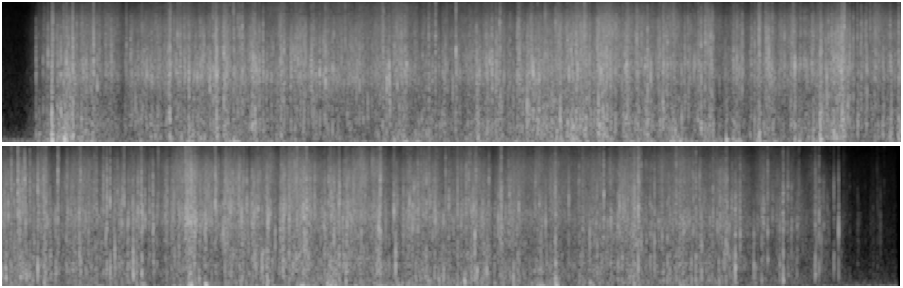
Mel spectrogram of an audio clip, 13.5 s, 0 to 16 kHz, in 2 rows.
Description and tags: rustle.paper 2
recordings of various rustling sounds with a stereo Audio Technica 853A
